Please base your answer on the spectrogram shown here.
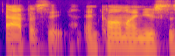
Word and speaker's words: Appice: because my father said apathy and carmine used to say apathy and then when he played with Rod Stewart rod pronounced it a piece and he changed it to a piece we have a battle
